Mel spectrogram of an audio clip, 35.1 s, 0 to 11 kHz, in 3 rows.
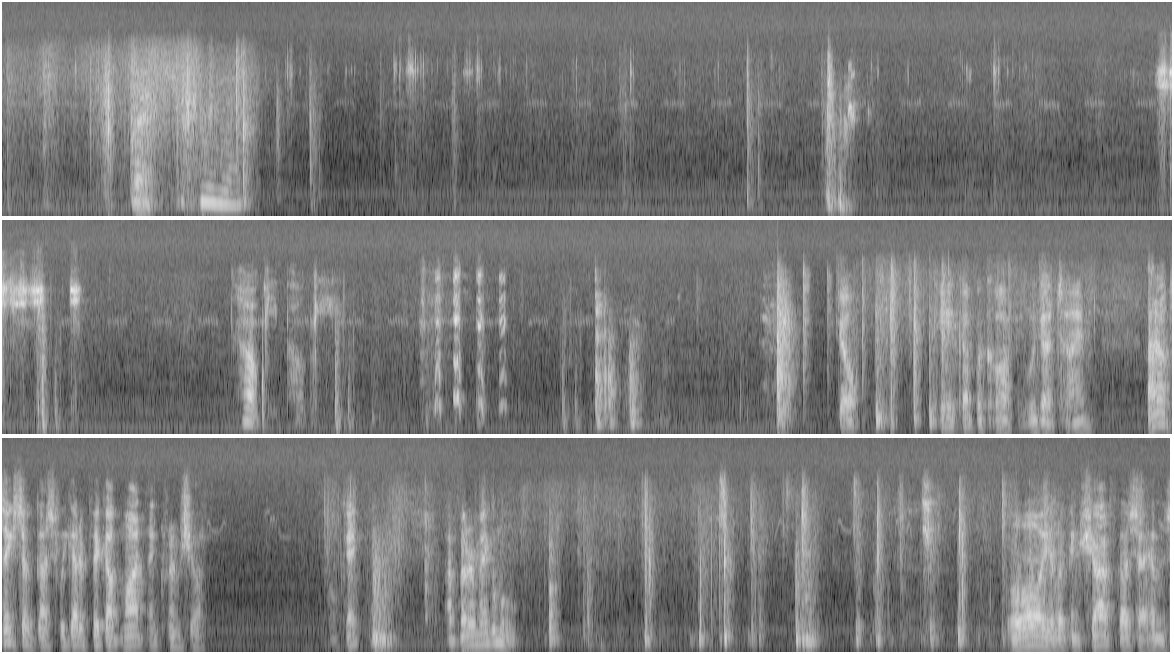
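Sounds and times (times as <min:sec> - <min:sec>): footsteps on hard floor: 0:07.4 - 0:08.5, 0:28.8 - 0:33.5.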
